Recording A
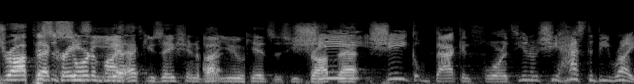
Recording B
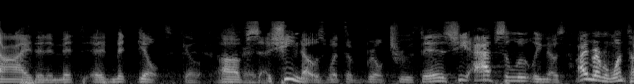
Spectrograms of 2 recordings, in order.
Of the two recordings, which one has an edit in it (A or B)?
A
